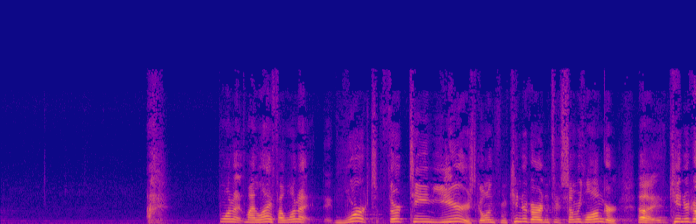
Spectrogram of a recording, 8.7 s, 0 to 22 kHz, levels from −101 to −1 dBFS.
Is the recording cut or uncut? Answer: cut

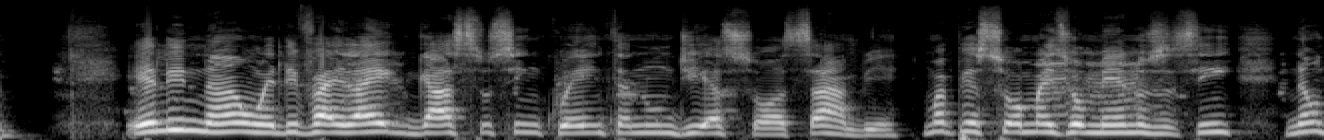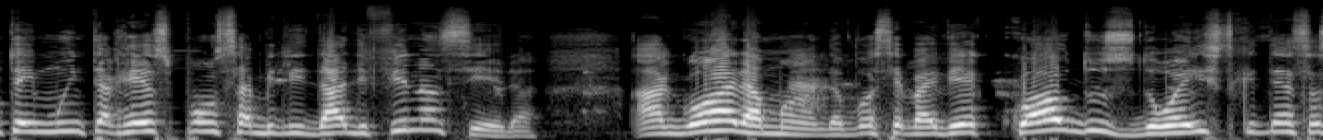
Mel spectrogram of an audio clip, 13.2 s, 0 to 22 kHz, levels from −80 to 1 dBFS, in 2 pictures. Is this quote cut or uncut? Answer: cut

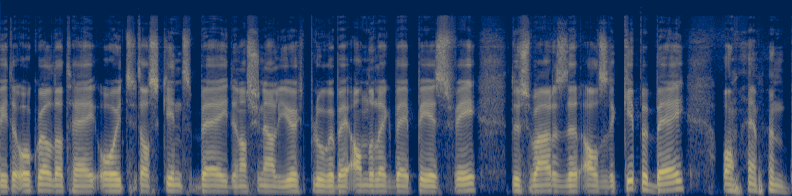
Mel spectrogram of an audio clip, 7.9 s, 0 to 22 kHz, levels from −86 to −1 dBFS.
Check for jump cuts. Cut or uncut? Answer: cut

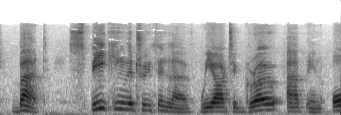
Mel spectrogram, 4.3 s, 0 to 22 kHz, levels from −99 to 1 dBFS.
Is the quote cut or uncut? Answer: cut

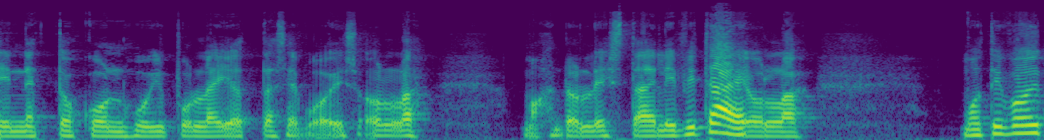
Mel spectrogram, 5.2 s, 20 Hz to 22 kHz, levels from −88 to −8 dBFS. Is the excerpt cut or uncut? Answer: cut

